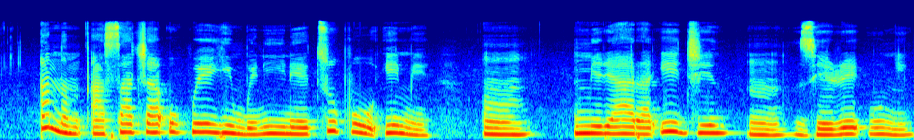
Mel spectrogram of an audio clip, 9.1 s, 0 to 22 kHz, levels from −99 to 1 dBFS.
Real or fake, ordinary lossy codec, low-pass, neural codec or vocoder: real; none; none; none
